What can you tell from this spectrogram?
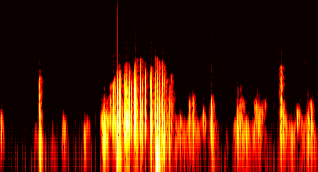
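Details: Stomach growling (borborygmi): irregular gurgling and rumbling bursts, a louder bubbling run midway, and scattered low squelches and pops.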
